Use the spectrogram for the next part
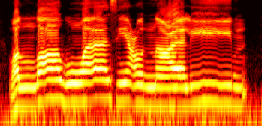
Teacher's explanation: واللہ واسع علیم، واللہ لفظ اللہ پر ہے اور واسع پہ تنوین کے بعد عین ہے، یہاں اظہار کریں گے، غنہ نہیں کریں گے، تیزی سے پڑھیں گے، واللہ واسع علیم۔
